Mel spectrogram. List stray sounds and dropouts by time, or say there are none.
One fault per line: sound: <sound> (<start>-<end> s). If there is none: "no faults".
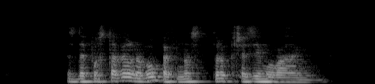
no faults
